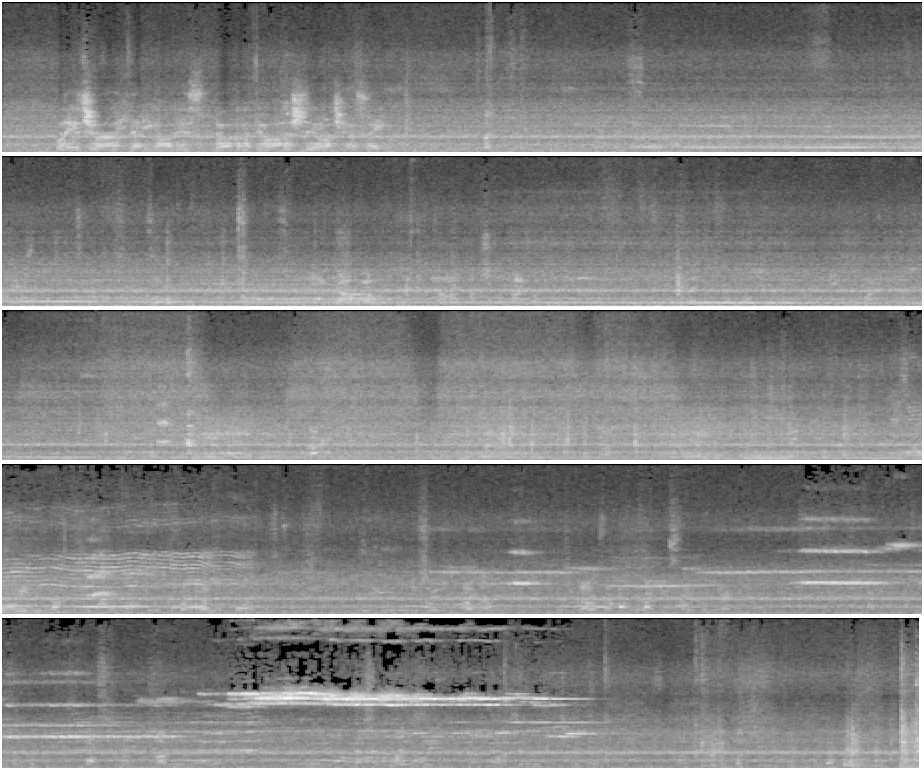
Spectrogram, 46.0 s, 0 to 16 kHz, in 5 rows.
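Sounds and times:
train drive whine: 0.0 - 45.9
train wheels on rails: 15.0 - 28.2, 39.1 - 45.9.

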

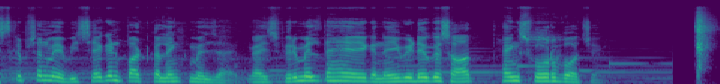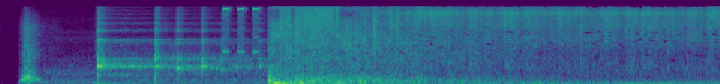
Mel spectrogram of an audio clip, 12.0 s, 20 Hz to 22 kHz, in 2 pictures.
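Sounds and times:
hiss: 9.4 - 12.0.

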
